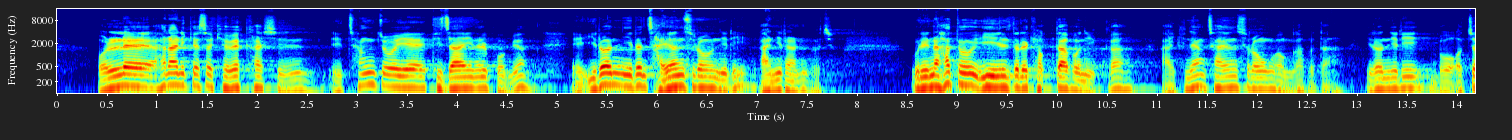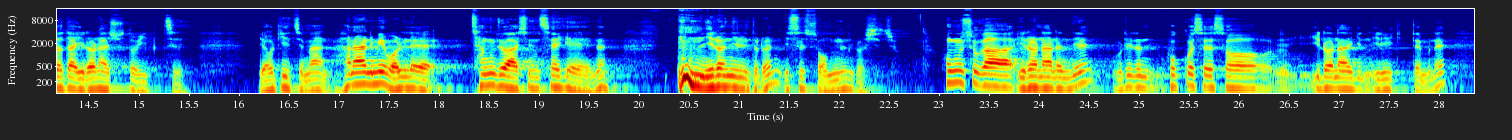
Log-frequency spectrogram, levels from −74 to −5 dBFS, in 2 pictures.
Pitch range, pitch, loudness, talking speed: 110-140 Hz, 130 Hz, -20 LUFS, 285 characters per minute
